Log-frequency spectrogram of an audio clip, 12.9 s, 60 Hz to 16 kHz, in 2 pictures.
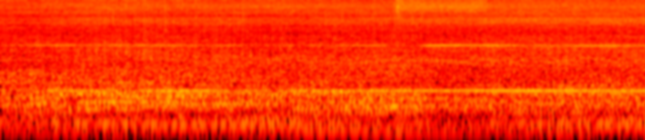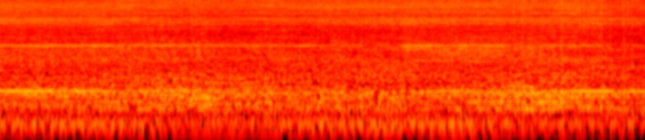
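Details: Sebo Automatic X5 upright vacuum on carpet with a faulty brush roll: loud steady roar with a thin high whine and a bad coarse buzz, plus an occasional squeal like a slipping belt though there is no belt.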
